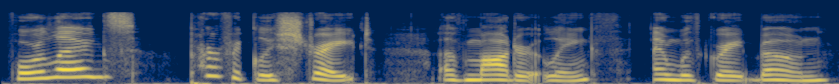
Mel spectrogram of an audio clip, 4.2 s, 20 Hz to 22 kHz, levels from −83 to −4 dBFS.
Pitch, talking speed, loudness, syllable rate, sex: 255 Hz, 145 wpm, -17 LUFS, 4.6 syllables/s, female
